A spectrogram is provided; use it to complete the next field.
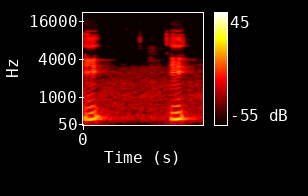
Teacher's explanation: अब जरा बोलो इ फील करो जीभ को। इ यानी जीभ का आगे वाला हिस्सा ऊपर उठा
